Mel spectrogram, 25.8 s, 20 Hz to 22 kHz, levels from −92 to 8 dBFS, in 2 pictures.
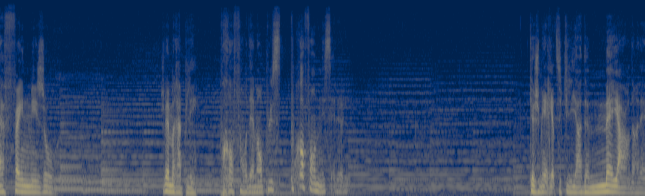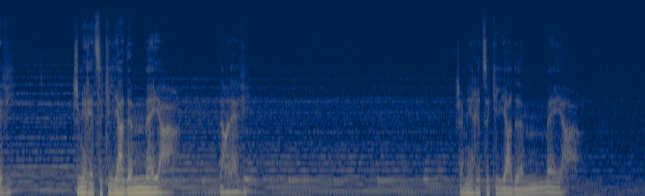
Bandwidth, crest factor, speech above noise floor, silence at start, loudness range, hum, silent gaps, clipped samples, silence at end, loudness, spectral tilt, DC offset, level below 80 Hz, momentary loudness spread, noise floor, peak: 18 kHz; 24 dB; 35 dB; 0 s; 19 LU; none; none; under 0.1%; 1.4 s; -33 LUFS; -7 dB/octave; under 0.1%; -60 dBFS; 24 LU; -66 dBFS; -10 dBFS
